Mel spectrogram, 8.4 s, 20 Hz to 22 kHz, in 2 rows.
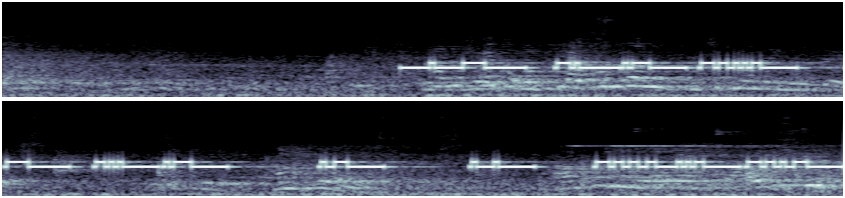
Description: TTY/TDD text telephone tones (45.45 baud Baudot), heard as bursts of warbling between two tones, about 400 Hz shift, 1600 Hz centre, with the noise of a subway station. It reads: THE STREAK IS …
